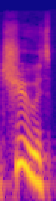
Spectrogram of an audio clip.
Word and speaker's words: Chewse: But Chooze, by the way, which is spelled Chewse, is another play in the space that I hadn't heard of before.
